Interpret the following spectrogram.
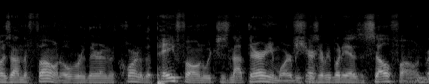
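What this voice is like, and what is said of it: Usual voice. Nothing is said of it.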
